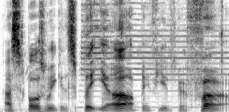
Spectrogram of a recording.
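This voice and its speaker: A man's voice: lowish voice, big pitch swings, fairly quick, faint music behind. Brusque, irritable father. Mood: uneasy, blunt. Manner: brusque, exasperated. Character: irritable, work-absorbed father of two children. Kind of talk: classic television drama acting.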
